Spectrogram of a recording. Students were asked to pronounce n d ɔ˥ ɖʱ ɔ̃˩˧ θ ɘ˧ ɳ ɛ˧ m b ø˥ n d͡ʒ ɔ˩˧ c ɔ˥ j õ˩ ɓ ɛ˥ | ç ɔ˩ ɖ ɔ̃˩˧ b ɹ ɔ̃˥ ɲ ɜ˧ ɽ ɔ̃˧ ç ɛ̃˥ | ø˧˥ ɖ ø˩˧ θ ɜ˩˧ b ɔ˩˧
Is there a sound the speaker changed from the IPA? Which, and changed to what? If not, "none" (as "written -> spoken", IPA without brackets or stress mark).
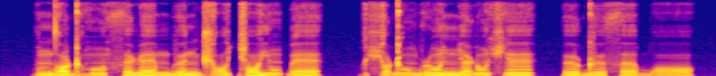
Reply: none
